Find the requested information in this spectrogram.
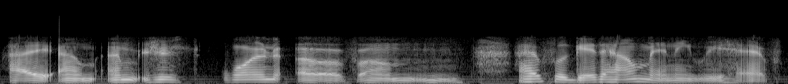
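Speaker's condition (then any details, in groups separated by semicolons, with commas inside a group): Cerebral palsy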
